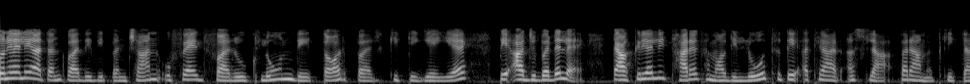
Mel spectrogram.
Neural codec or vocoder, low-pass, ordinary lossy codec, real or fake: codec, 24 kHz, 3 kbps, HILCodec; 5.4 kHz; none; fake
